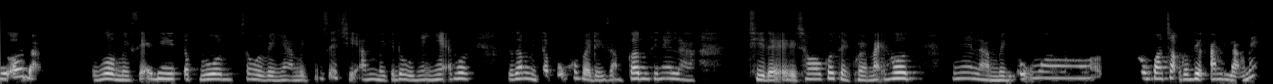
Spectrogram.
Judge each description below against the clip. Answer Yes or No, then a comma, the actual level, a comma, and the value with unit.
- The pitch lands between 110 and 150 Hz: No, high, 235 Hz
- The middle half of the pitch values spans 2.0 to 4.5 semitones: Yes, average, 4.1 semitones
